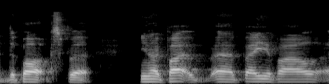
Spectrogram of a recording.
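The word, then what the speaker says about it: Bergvall: box but you know bayal um if that's how you pronounce it I think that's did hear that that's how you're supposed to do it but I'm going to stick to bergville because it's easier for me yeah definitely easier yeah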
